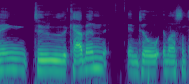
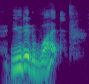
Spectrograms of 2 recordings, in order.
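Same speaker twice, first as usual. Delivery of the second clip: put-on sarcastic disbelief, passive-aggressive tone; 5 dB louder than usual. Describing how they'd turn to the family and react, acting out a sarcastic reply. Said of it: "Sarcastically, but to make I'm being passive aggressive".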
